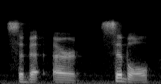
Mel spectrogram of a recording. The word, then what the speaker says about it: Cibele: to, but I did play through Cibele, which Sybil. was sure. That's how the creator pronounced it in a podcast I listened to ages ago.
